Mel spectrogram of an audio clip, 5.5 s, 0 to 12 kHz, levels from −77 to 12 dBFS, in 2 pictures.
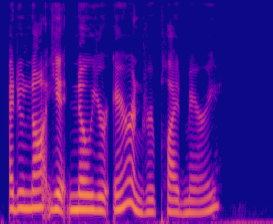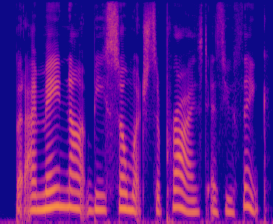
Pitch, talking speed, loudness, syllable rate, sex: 220 Hz, 220 wpm, -19 LUFS, 5.4 syllables/s, female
